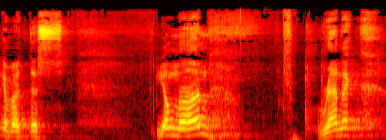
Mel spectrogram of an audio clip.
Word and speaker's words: Renwick: It's spelt R-E-N-W-I-C-K, but it's pronounced Rennick, so there's a silent W in there, all right? Whenever I first looked at it, I thought it was Renwick, but apparently the pronunciation is Rennick, okay?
